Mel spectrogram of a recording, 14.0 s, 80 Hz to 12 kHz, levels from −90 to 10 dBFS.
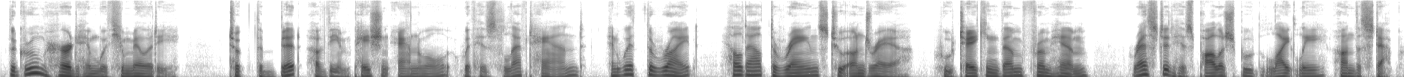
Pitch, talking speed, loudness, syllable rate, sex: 105 Hz, 170 wpm, -22 LUFS, 4.5 syllables/s, male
